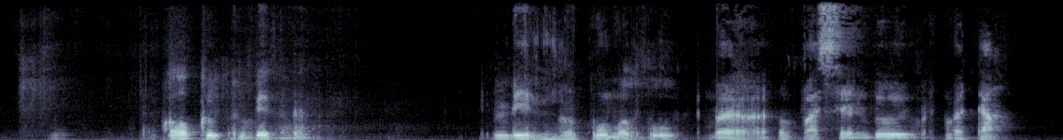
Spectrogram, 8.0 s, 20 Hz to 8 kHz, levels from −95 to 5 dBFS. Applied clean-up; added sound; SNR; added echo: neural mask model DeepFilterNet 3.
